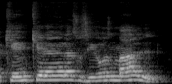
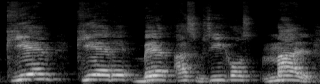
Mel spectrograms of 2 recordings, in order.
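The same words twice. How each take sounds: First: Said in the usual way. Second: Very slow, word by word; slow emphatic repetition. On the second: Real, not acted. Preacher challenging parents about their children, slow and emphatic. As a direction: space out every word to drive it home. Question repeated slowly for emphasis.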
